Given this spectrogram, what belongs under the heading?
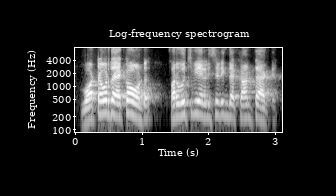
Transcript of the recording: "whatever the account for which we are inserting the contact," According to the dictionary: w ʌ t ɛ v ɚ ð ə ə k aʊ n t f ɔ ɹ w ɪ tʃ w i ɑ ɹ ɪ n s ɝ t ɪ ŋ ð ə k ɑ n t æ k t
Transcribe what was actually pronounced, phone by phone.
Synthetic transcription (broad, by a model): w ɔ t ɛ v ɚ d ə ə k aʊ n t f ɔ ɹ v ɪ tʃ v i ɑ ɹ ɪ s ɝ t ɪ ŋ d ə k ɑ n t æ k t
